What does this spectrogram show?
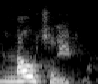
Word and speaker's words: Noaching: Noaching, Noachin es, mm, pues lo pronunciamos Nouchin.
